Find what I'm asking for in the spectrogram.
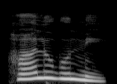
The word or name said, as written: ಹಾಲುಗೆನ್ನೆ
